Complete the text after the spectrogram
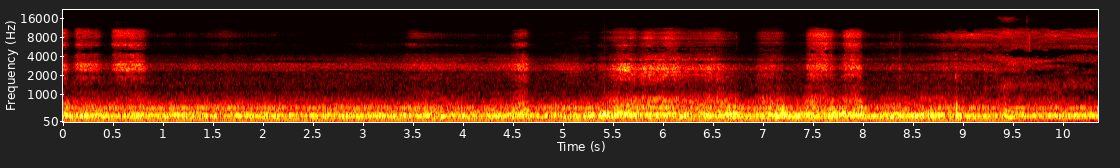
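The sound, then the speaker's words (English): From inside a car in an automatic car wash: a steady, heavy mechanical rumble, with bursts of hissing spray and swishing brushes coming and going. Nobody speaks. “He loves to go with me to wash the car. Because he knows, I don't wash it. I just let the tornado washer do it, as I call it.”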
